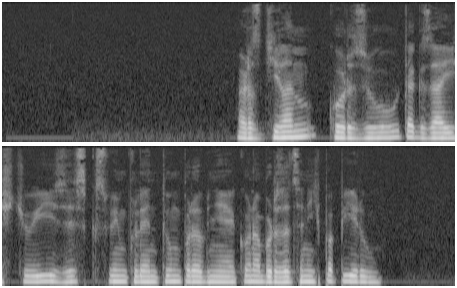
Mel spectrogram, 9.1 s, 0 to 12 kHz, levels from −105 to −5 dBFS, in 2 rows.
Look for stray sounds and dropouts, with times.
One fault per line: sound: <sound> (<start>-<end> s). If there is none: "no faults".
no faults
